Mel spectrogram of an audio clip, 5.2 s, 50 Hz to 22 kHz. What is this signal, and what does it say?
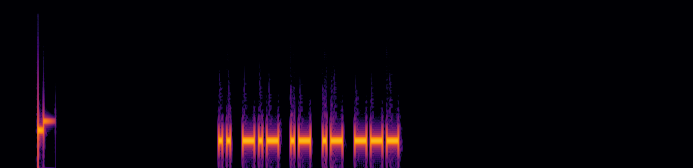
Morse code, heard as a keyed tone, about 39 wpm, 700 Hz. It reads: IKAAO
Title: Code Groups - 5 Letters - 40wpm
